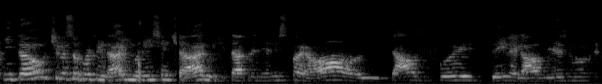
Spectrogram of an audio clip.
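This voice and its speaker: Professor brasileiro de voz aguda e distante. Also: male voice, sits high, fairly quick, reverberant. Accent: Brazilian Portuguese. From Brazil. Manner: friendly, relaxed, many "né" tags. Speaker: language teacher. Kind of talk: guest on livestream.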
